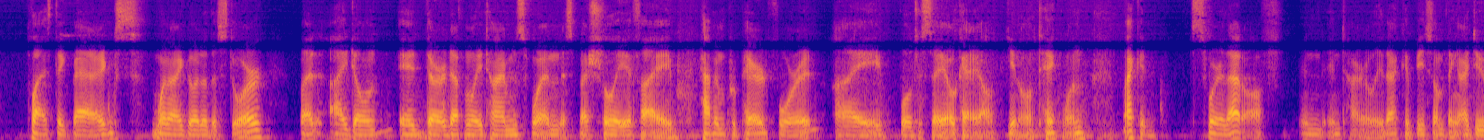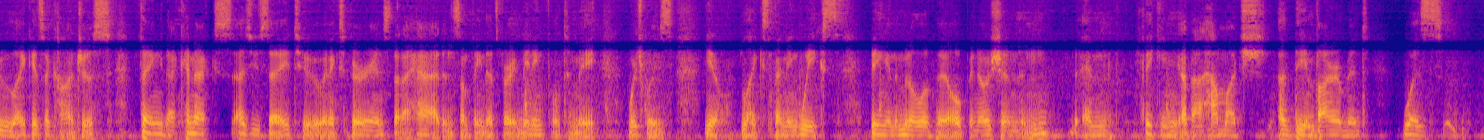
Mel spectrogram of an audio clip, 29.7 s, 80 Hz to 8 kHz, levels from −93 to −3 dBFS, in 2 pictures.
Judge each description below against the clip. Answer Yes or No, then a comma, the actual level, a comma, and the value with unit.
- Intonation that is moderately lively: No, narrow, 1.0 semitones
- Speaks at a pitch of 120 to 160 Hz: No, low, 100 Hz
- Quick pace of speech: No, average, 195 wpm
